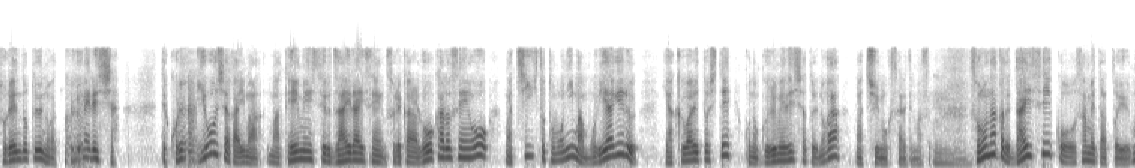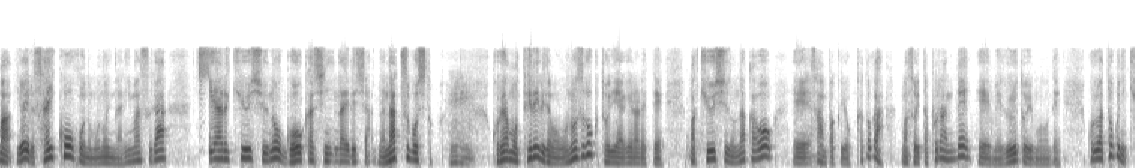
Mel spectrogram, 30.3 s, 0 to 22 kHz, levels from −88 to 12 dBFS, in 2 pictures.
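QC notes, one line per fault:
Throughout: Speex codec. Hoarse, plainly noisy speech from a CELP coder short on excitation bits, which fits a rate around 16.8 kbps.
0.78–1.23, 2.41–2.83, 17.75–18.00, 19.49–19.66, 21.21–21.31 and 25.85–26.11 s: VoIP packet loss concealed by the speech codec. Losses of 40 to 200 ms, in runs of up to 120 ms, get filled with a stretched buzzy tone or coloured noise that fades, and the voice stays weak briefly after each gap.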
